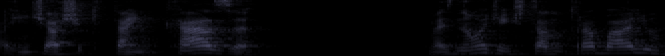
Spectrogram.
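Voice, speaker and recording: A man talks at a fairly high pitch with lively intonation. Room echo is audible. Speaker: nursing educator. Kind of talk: online lecture. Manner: fast.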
